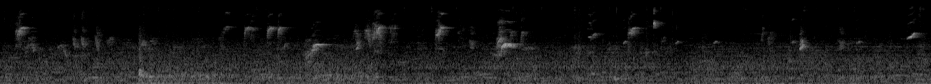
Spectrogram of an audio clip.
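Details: European bee-eaters calling: short, high chirped notes scattered irregularly, some sliding, over a steady background hiss.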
